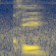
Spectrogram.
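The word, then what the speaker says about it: Caen: E existe uma frase que uma garota francesa uma vez me falou lá em Con com se escreve Cain, é uma cidade do norte da França que eu nunca vou esquecer.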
